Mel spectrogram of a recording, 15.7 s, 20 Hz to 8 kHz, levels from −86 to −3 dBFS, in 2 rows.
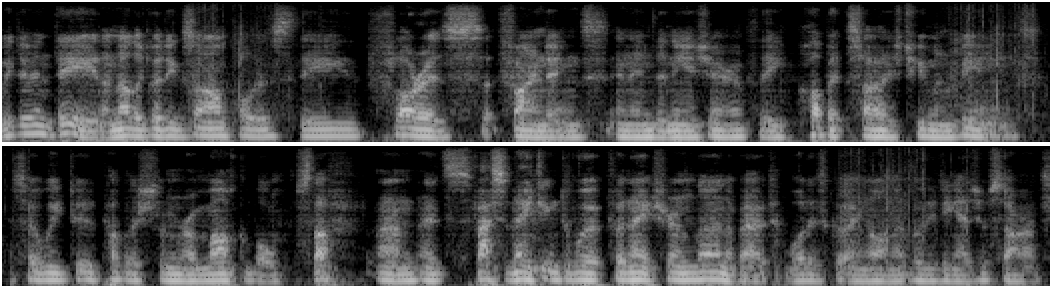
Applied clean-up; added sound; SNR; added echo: neural separator model SepFormer DNS4.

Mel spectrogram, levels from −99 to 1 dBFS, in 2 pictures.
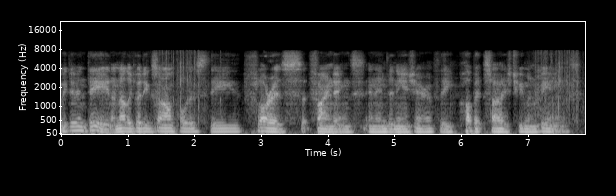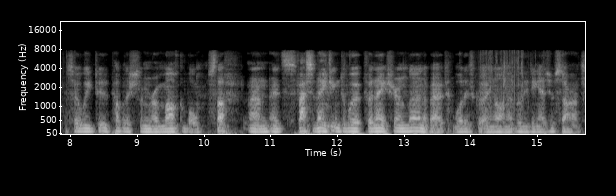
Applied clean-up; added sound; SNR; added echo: none; Crushing / Wood; 20 dB; reverberation time 0.1 s.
